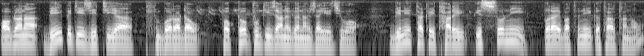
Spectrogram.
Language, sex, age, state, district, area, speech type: Bodo, male, 60+, Assam, Baksa, rural, spontaneous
